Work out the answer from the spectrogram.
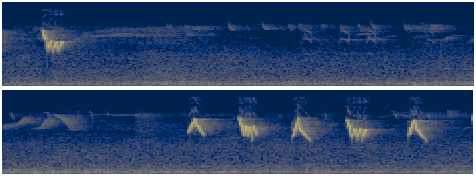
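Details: Single sharp whistled note from a male rufous-collared sparrow, a long pause with faint distant bird chatter, then six rapid down-slurred chips delivered about every half second.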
